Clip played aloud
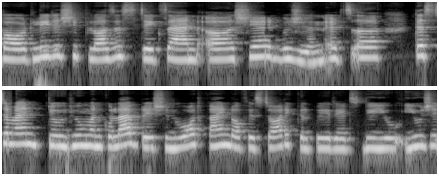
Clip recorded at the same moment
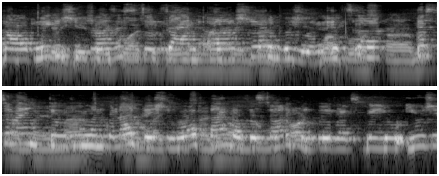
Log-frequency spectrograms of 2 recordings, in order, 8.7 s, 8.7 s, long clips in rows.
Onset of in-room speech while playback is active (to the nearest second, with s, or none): 0 s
